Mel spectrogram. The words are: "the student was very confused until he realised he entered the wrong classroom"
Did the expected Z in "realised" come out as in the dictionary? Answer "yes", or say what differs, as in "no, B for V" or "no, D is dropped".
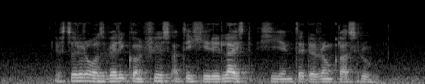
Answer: no, S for Z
